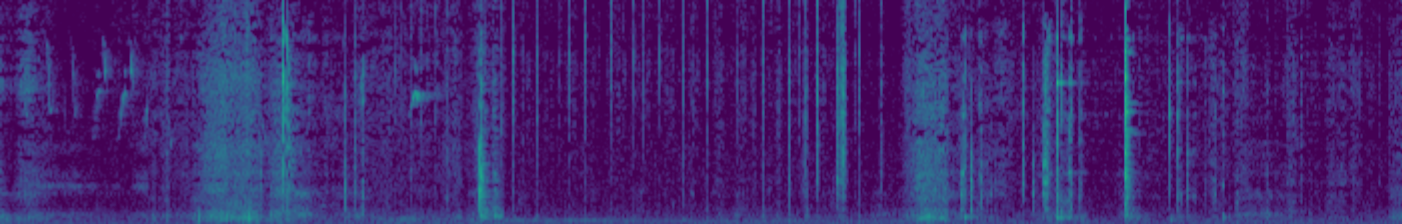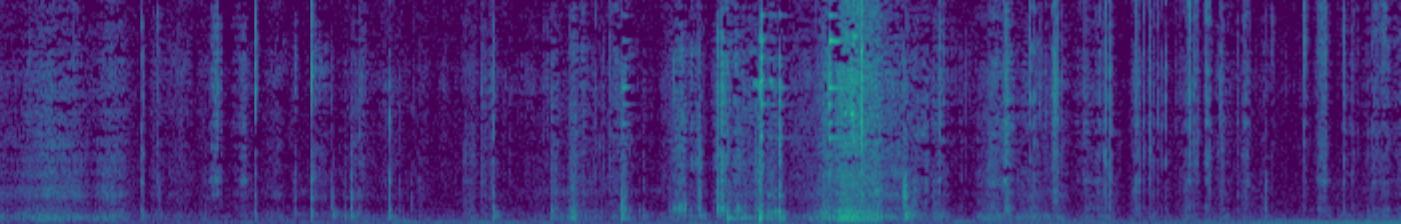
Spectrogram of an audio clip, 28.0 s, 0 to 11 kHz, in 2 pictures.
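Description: Irregular small metal clicks, taps and scrapes of hand tools and a hook pick working on the selector lever and selector shaft of a ZF 5HP24 automatic gearbox, with a longer burst of scraping near the end.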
